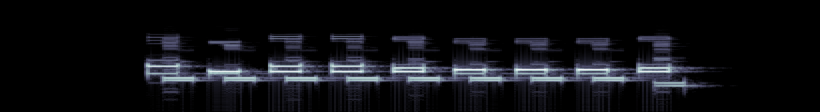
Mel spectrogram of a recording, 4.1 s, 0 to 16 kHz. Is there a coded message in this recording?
Yes: multi-frequency trunk signalling (R2, with the far end's replies) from 0.7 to 3.4 s, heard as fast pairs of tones, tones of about 150 ms, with room echo. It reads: 718852225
